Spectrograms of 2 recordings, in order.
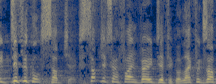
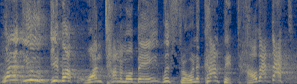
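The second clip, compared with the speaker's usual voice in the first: higher, worked-up Iranian haggler; Iranian accent; 4 semitones higher than usual. Acted. Iranians raising the offer to America, excited Iranian accent. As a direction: push the bargain harder in broad Iranian English. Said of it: "The Iranians say".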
